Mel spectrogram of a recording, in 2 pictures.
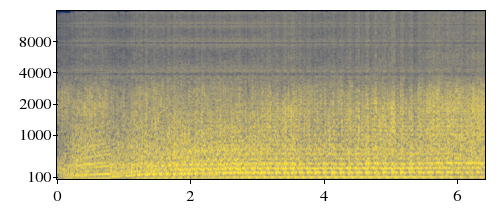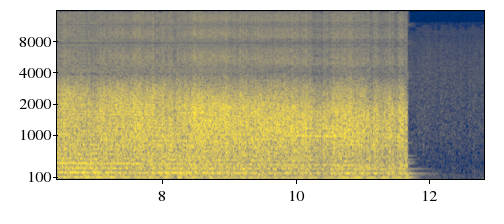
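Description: A propeller plane's engine drones steadily, then suddenly stops.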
